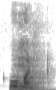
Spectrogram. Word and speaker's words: वुमन: और उसके बाद अगला वर्ड है फिर से वुमन। ये वर्ड मैंने इसलिए भी लिया है क्योंकि यहां पे इसको प्रोनाउंस करने में अक्सर गलतियां हो जाती हैं। वुमन एक महिला और विमेन बहुत सारी महिलाएं।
